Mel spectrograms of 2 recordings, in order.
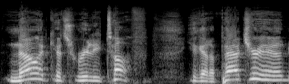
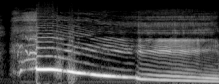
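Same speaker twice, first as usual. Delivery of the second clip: high, loud open "Hey!"; demo shout; 10 semitones higher, 5 dB louder than usual. Shown as a demonstration. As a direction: belt out a sudden "Hey!" as a demo. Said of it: "We go like this".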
